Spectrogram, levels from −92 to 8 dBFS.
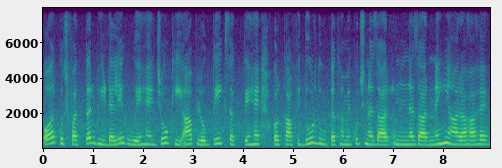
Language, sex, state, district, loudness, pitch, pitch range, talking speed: Hindi, female, Chhattisgarh, Raigarh, -15 LUFS, 240 Hz, 230-265 Hz, 175 wpm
